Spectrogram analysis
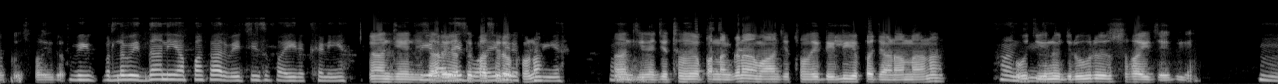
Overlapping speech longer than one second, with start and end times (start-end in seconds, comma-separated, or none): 4.2-5.4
